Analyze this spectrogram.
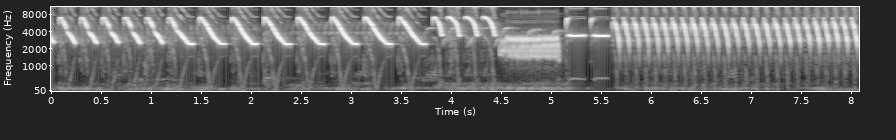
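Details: Canary singing a long, energetic song for tutoring caged birds: a series of sweeping down-slurred whistles repeated about three per second, a short buzzy rasp, two pure tones, then a rapid steady trill.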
